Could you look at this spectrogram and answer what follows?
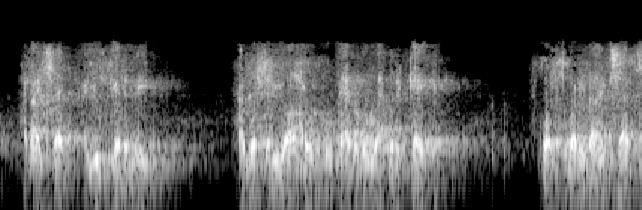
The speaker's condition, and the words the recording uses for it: Laryngectomy. So I got, when I got an operation, they took my voice box out. And I'm still talking, that's amazing.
